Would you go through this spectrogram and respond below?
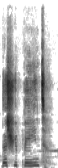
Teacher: Your answer is a rising intonation.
